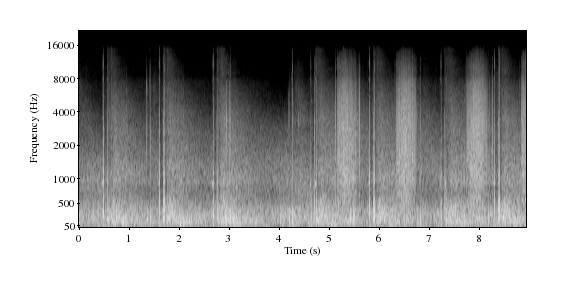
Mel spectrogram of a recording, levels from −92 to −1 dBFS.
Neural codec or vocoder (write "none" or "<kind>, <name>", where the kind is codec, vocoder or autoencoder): none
